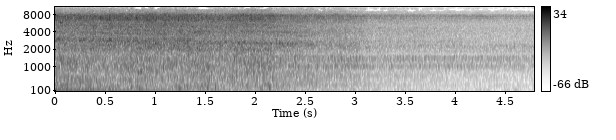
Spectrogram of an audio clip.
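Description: Pinzgauer Lokalbahn narrow-gauge train, hauled by a diesel locomotive, going past close by and running off down the line. A deep rumble with wheel and rail noise fades steadily and drops away about three seconds in.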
